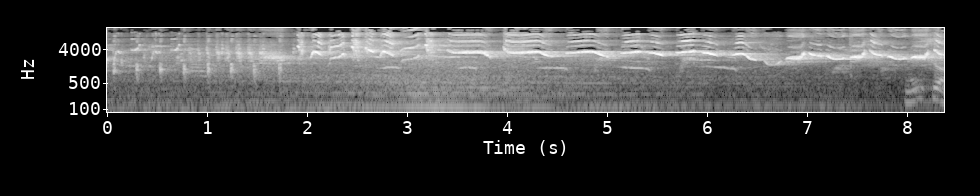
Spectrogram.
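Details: Chinese hwamei (Garrulax canorus), a caged bird with a pure white wing feather, pours out a rich, varied song of loud, slurred whistles, rising and falling phrase after phrase; a man's voice murmurs faintly at the start.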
